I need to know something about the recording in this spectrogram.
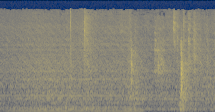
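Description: Steady low machine hum, then a short sliding whoosh about three and a half seconds in.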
